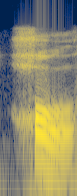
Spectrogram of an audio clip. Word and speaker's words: whole: okay very good and your last word here is the word whole okay pronounce an H whole the whole landscape the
